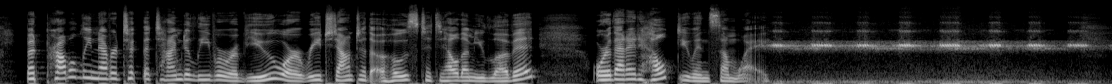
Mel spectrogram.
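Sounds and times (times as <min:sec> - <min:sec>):
speech: 0:00.3 - 0:08.0
crickets chirping: 0:07.7 - 0:11.1.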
